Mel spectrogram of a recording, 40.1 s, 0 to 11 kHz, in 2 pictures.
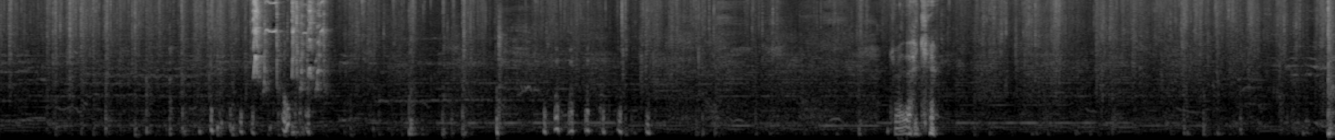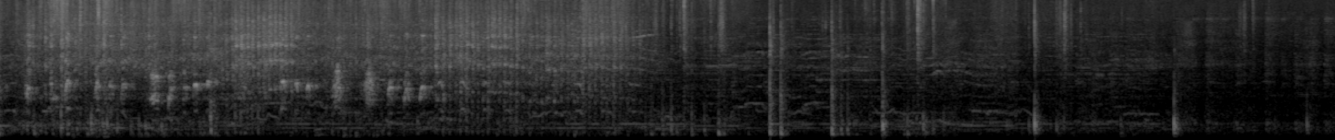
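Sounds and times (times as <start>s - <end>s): background music: 0.0s - 40.0s
toys and paws knocking on tile: 17.7s - 31.0s, 31.6s - 34.1s.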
